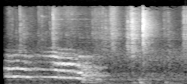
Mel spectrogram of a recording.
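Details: A chatty Bedlington Whippet Lurcher, a young dog that has grown up, gives a drawn-out howling vocalisation indoors, several wavering harmonic tones sliding downward over about two seconds, then fading into room noise.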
